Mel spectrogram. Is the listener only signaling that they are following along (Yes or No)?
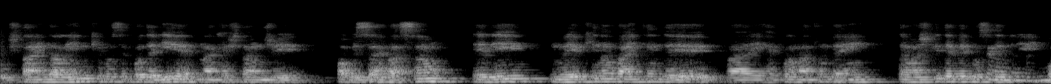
Yes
